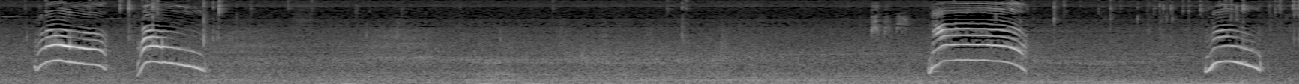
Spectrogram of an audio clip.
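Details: Adopted kittens at play indoors, a naughty black kitten among them biting an earphone; four high, harmonic-rich meows that rise then fall, two close together early, then a long pause before two more near the end, in a quiet room.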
